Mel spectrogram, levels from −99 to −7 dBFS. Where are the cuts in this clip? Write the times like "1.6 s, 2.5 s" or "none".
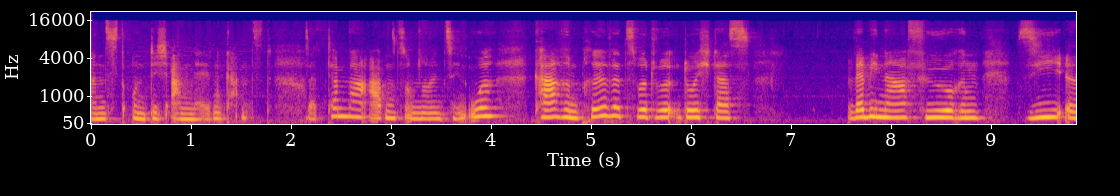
2.1 s

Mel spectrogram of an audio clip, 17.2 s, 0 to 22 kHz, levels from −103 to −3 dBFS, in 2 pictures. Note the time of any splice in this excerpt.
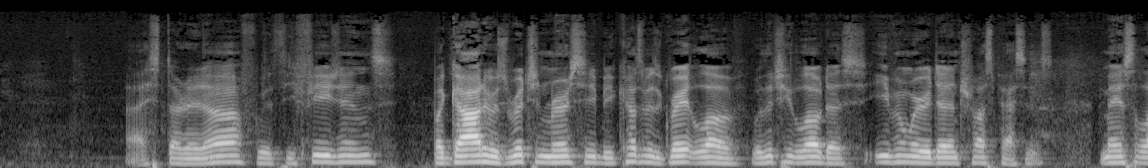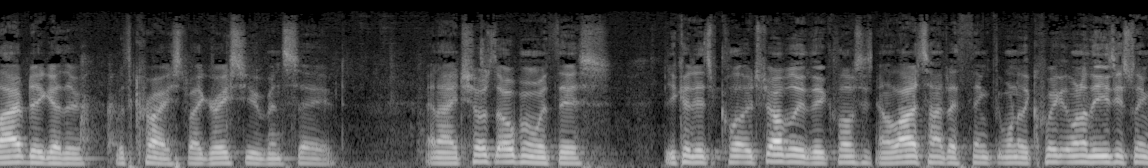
14.0 s, 15.1 s

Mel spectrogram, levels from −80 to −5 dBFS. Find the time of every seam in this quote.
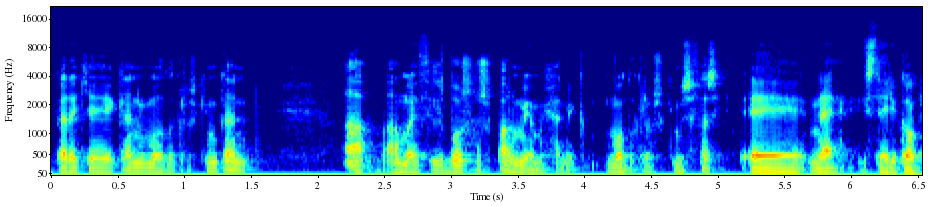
5.1 s

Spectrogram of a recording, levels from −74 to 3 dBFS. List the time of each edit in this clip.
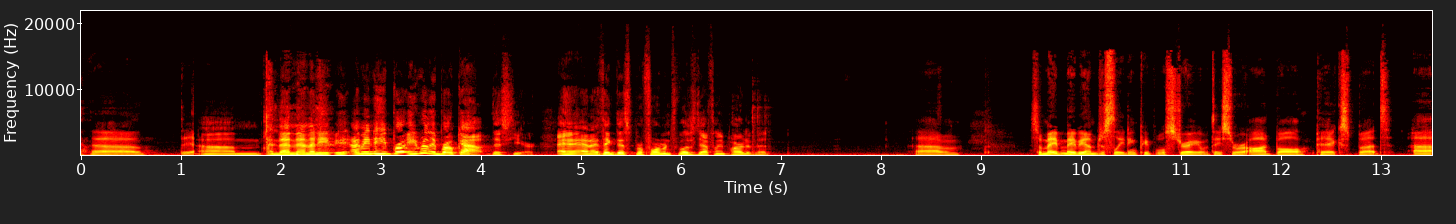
1.1 s, 4.8 s, 8.3 s

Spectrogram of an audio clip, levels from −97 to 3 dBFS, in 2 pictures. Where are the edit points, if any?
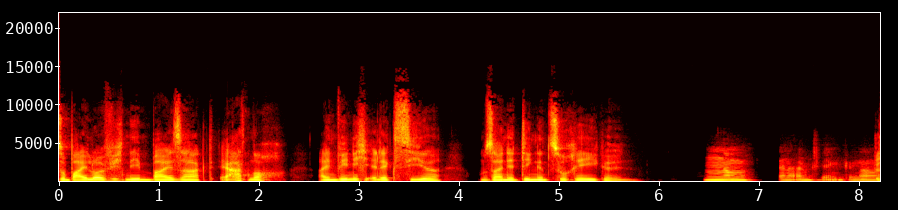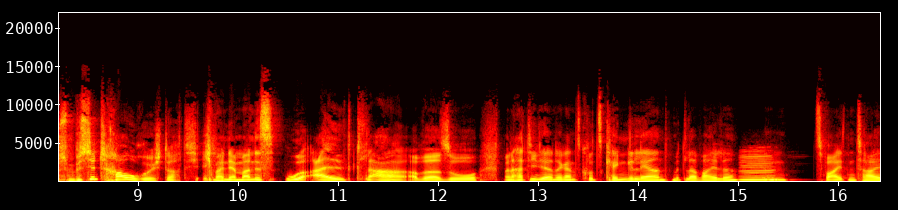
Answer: none

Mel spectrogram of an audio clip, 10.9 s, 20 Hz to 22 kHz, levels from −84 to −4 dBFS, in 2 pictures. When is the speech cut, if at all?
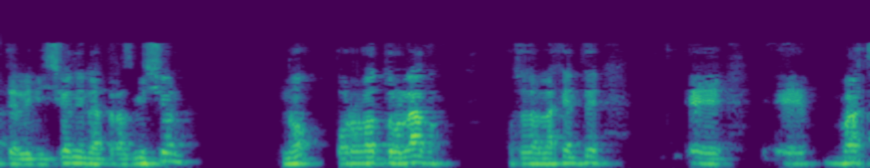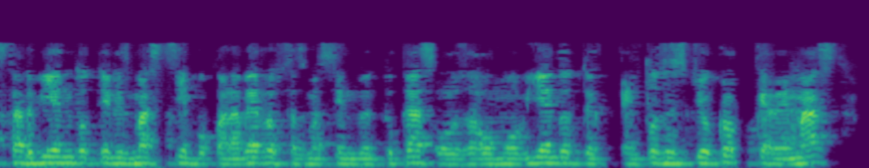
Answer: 8.1 s

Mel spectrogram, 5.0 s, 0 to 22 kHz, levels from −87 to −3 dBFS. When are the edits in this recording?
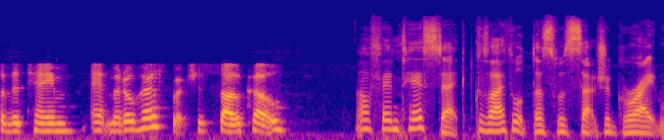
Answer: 3.5 s

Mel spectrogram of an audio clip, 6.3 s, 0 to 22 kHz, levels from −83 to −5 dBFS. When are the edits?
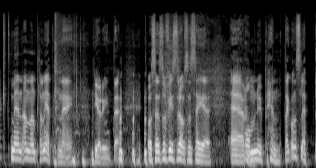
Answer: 4.9 s

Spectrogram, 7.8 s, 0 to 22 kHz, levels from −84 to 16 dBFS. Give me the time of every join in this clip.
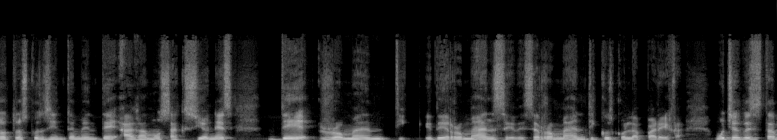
none

